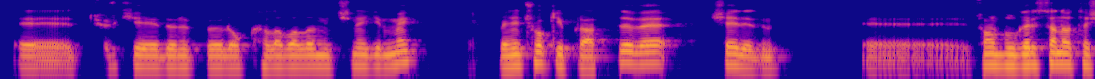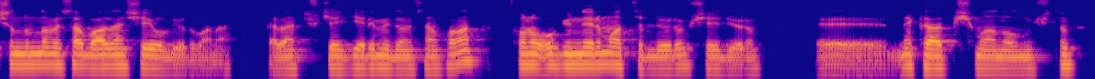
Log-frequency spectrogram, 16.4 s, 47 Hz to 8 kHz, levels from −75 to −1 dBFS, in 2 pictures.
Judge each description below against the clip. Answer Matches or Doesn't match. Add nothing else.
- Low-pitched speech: Matches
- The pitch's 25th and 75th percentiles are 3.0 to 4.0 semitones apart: Doesn't match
